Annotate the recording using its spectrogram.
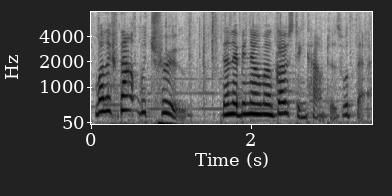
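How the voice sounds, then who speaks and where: Prim logical young lady, fairly high voice, arch and pedantic, audio drama, faint music. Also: lively intonation, fairly quick. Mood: challenging. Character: Laura, logical, pedantic, self-assured young woman.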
